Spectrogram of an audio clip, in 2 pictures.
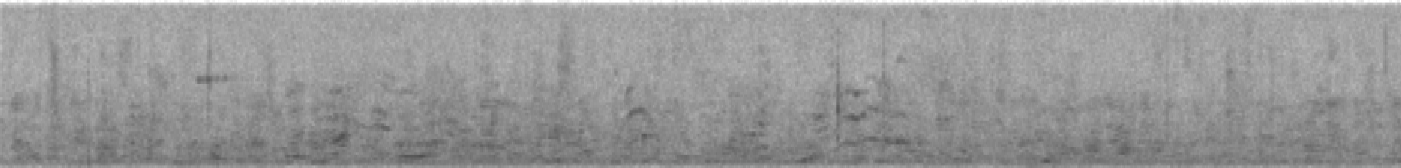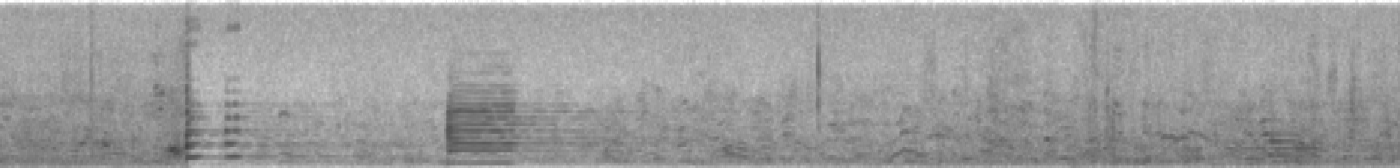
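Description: A band plays keyboard and electric guitar music through loudspeakers.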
